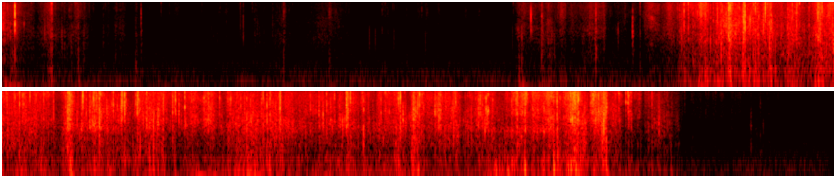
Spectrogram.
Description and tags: paper or money being shuffled or flipped through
